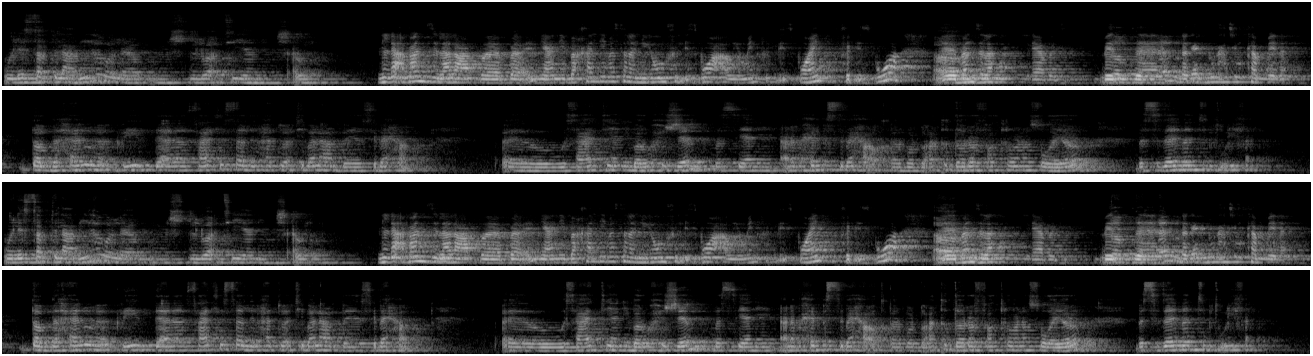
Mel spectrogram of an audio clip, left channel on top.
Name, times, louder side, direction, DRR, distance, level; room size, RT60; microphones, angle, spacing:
voice 1, 0.0-3.1 9.3-9.6 11.0-12.2 13.3-17.6 18.1-25.6, right 1 dB, 75° right, 5 dB, 5.1 m, -29 dB
voice 2, 3.8-10.6 10.9-12.9, left 1 dB, 5° left, 2 dB, 2.8 m, -25 dB
26.0 x 22.0 x 8.9 m, 0.90 s
head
